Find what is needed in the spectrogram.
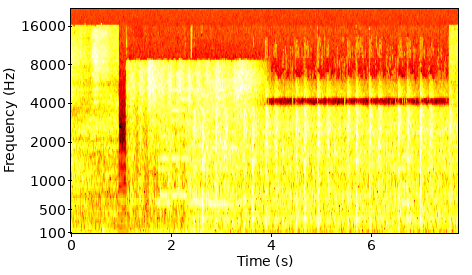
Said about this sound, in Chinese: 绿皮火车就等在那里，风扇在车厢顶部呼呼作响。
